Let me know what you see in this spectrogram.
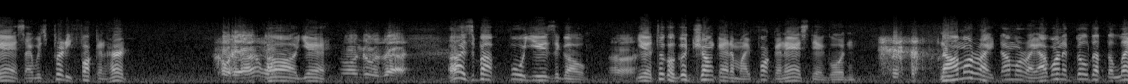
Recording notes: Prank Phone Calls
